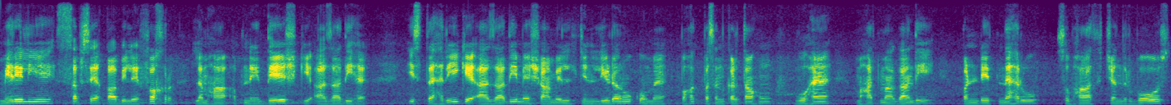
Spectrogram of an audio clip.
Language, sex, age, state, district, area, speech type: Urdu, male, 18-30, Delhi, North East Delhi, urban, spontaneous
